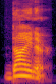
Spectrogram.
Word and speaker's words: diner: et que si vous enlevez un N d'ailleurs, ça fait diner parce que ça change.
